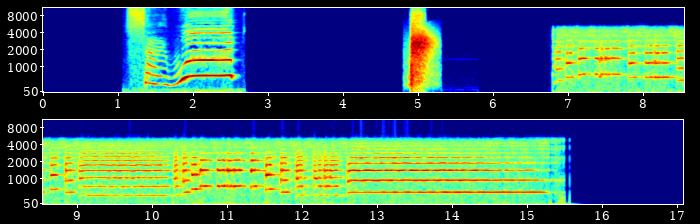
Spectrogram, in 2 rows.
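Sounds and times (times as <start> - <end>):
trumpet playing a short tune: 6.8 - 15.4.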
